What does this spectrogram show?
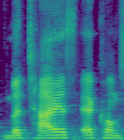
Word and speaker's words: Mattias Ekholm: And I went and I found the right pronunciation of Mattias Ekholm's name. So how do you say it, Mr. Predator fan of 1998? Unlike Soupy, it is a T.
